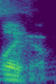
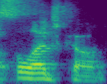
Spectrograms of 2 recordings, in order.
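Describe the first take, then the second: First: The first syllable sounds like 'slay'. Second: The first syllable sounds like 'sledge'. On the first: The speaker calls it right. "Say it, say it properly" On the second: The speaker calls it wrong. "the first time I was like, "Oh, Sledgeco.""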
